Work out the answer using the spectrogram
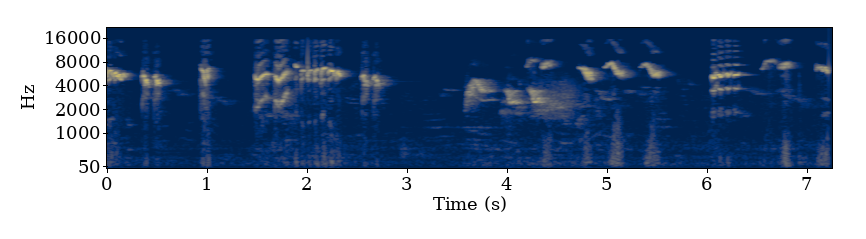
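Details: Orange-headed thrush in full song, meant to stir other thrushes to sing: short whistled and slurred phrases at high pitch, a rough descending flourish midway, then clipped repeated notes, with soft knocking sounds underneath.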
